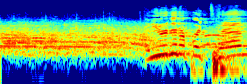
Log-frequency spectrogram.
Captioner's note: cheers & boos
